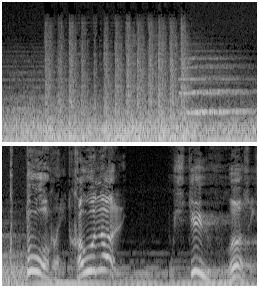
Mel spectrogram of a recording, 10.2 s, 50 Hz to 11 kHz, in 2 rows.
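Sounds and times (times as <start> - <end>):
low constant rumble: 0.0 - 10.1
knocking on a window: 0.8 - 3.8
speech: 6.0 - 7.5, 8.6 - 10.1.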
